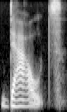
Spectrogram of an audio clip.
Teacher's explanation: we don't say the B at all. Just pretend it's not there.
